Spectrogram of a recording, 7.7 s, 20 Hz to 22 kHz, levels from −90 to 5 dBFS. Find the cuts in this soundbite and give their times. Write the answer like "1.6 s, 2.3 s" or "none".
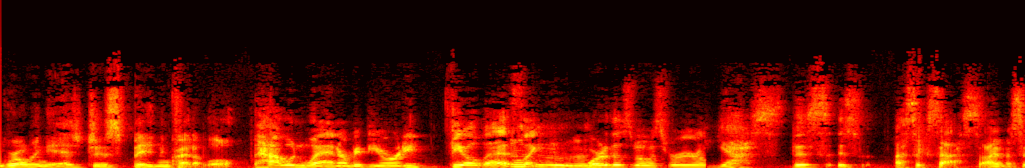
5.3 s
